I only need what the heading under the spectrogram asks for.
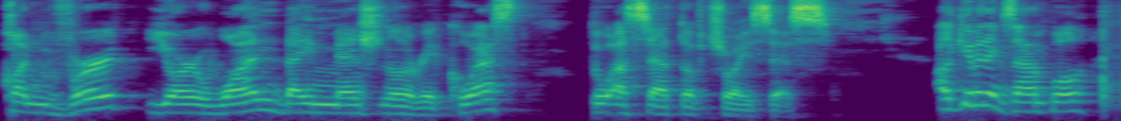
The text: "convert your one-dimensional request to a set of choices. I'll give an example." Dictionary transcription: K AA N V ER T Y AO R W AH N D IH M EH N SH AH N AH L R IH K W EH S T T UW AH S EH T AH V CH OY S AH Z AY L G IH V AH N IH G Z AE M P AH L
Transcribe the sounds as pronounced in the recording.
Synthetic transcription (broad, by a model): K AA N V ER T Y AO R W AH N D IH M EH N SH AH N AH L R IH K W EH S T T UW AH S EH T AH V CH OY S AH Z AY L G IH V AH N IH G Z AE M P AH L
